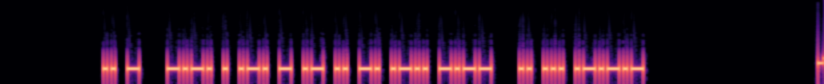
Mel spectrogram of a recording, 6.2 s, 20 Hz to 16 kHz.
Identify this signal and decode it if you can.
Morse code, heard as a keyed tone, about 40 wpm, 700 Hz. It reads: IT CERTAINLY IS.
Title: Sentences from Top 900 Words 40wpm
